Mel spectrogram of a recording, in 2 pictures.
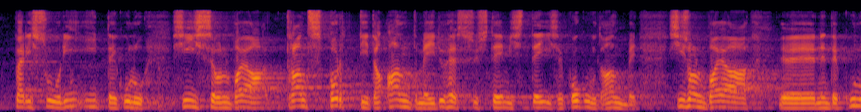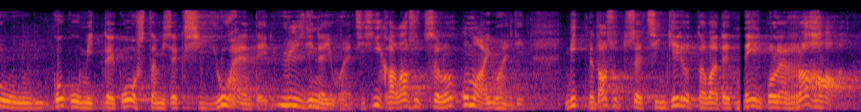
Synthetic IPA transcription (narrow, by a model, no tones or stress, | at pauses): pæɾisːuːɾiiːt̪ːˑe̞kulu | siːso̞nvɑjɑt̪rɑnt̪spo̞rt̪ːˑid̪̥ɑʔɑnd̪me̞jd̪yɦest̪syst̪e̞ːmist̪ːe̞jse̞ko̞ɡ̥ud̪̥ɑɑnd̪̥me̞jd̪̥ | siːso̞nvɑjɑ | ne̞nd̪e̞kuluko̞ɡ̥umit̪ːˑe̞ko̞ːst̪ɑmise̞ksjuɦe̞nd̪̥e̞jd̪̥yld̪ine̞juhe̞nd̪̥sisiɡ̥ɑlɑsut̪ːˑu̥se̞lono̞mɑjuɦe̞nd̪̥id̪̥ | mit̪me̞d̪ɑsut̪ːˑu̥se̞d̪̥siːnkirjut̪ːˑɑvɑd̪̥e̞t̪ne̞jlpo̞le̞rɑɦɑ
